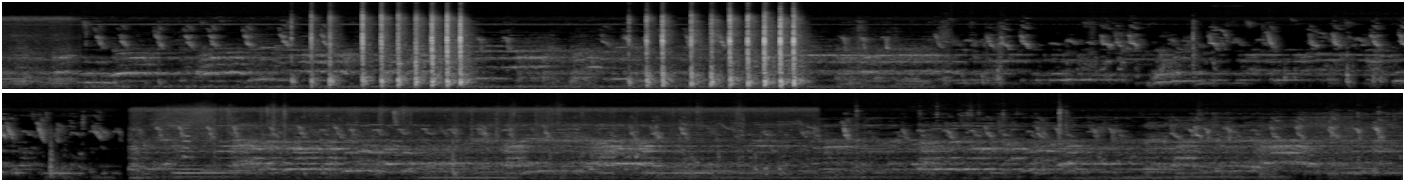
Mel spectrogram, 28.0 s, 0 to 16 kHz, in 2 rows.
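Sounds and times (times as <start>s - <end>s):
birds chirping: 0.0s - 28.0s
hammer striking wood: 2.9s - 4.8s, 6.3s - 8.1s.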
